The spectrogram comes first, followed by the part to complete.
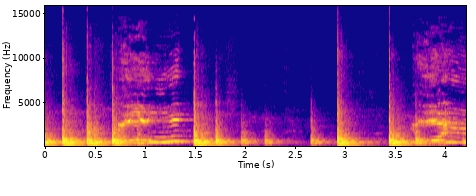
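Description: Shime-daiko (Noh taiko) struck with thick sticks in Noh style: a series of sharp strikes in irregular groups, each ringing with a clear pitched tone. The drummer's shouted calls (kakegoe) come between the strokes, one near the end.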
